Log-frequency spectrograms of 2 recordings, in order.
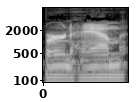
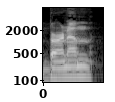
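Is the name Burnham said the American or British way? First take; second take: American; British. First: The name is said in an American way. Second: The name is said in a British way. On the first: The speaker calls it wrong. "Americanizing the name Burnham and saying Burnham" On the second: The speaker calls it right. "not Americanizing the name Burnham"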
